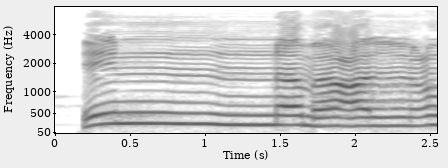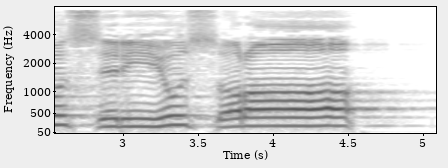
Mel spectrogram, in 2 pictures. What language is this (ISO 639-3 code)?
ara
